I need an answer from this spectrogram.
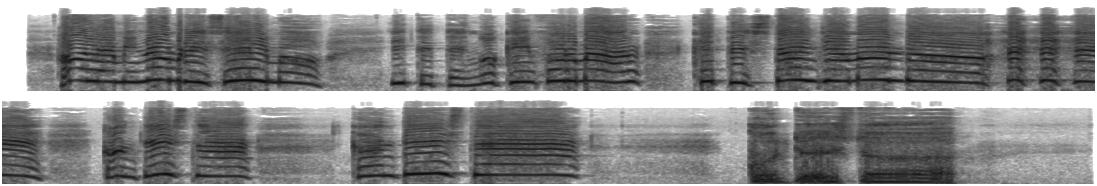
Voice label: angry elmo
